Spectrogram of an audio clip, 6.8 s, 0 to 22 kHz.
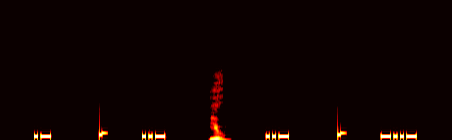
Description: Morse code, heard as a keyed tone, about 25 wpm, 700 Hz. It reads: A U U X
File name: Single Character (Letter:Number:Punctuation:Prosign) - Rapid-Fire - 25wpm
